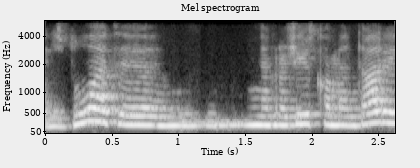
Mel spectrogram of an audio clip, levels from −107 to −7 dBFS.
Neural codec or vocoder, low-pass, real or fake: codec, 16 kHz, 6 kbps, DAC; 5.4 kHz; fake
